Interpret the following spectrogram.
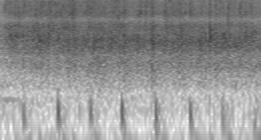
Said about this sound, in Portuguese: Vamos lá, Revo Church, vamos dar uma salva de palmas muito caprichada para os pais hoje aqui.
